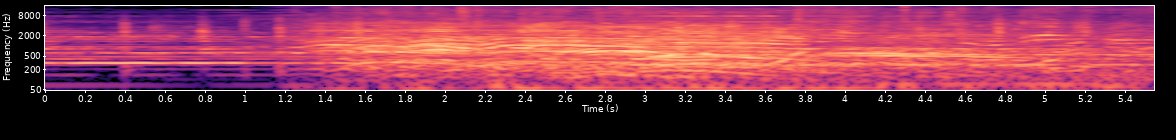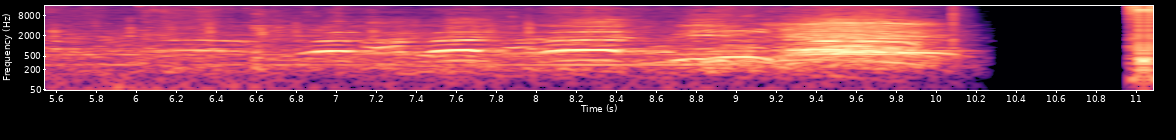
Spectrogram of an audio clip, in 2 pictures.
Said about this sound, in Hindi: भीड़ कितनी ज़्यादा है आप देख सकते हो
